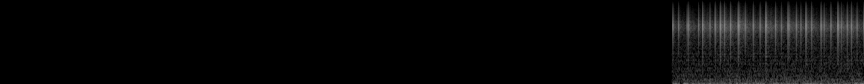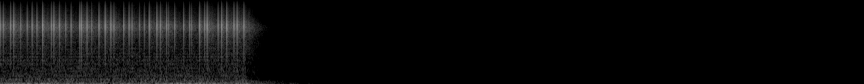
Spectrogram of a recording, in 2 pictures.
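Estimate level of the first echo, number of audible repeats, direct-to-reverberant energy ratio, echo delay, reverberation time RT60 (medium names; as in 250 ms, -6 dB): no echo, no echo, 2.0 dB, no echo, 0.75 s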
